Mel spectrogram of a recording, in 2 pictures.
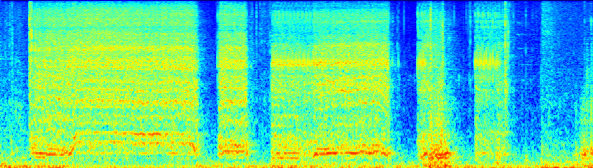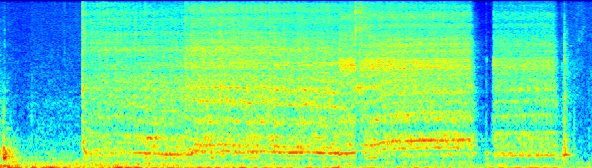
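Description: A power drill whirs loudly in long bursts with brief stops, its pitch shifting under load as a self-drilling plastic screw-type drywall anchor is driven in.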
